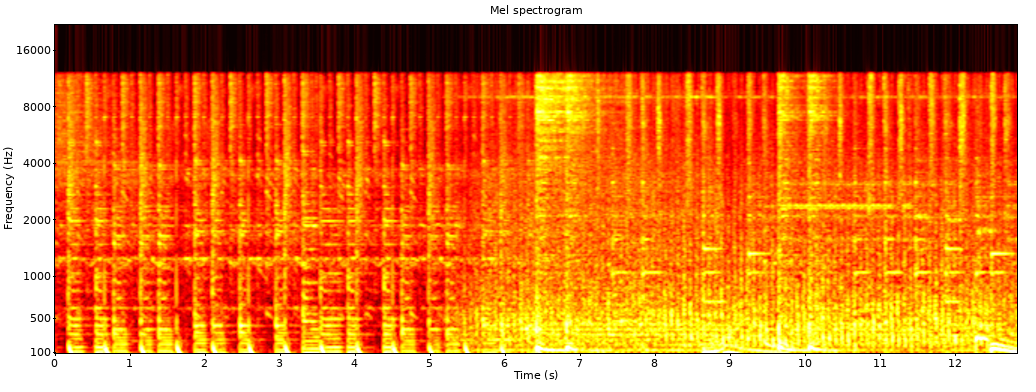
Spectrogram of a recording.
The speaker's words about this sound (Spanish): sí nos montamos en el helicóptero, pero no llevamos ni avestruz, ni jicoteas, ni nada de esto raro.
